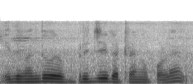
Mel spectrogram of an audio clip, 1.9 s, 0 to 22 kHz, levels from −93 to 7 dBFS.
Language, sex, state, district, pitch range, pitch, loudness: Tamil, male, Tamil Nadu, Nilgiris, 120-140 Hz, 130 Hz, -15 LUFS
